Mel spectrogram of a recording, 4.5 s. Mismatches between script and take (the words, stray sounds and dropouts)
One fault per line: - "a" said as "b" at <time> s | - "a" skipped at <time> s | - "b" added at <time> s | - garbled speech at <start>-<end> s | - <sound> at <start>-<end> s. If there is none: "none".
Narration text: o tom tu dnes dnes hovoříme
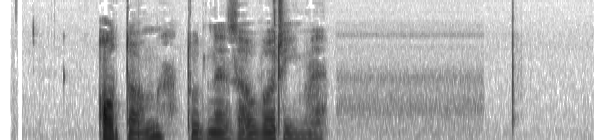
- "dnes" skipped at 1.8 s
